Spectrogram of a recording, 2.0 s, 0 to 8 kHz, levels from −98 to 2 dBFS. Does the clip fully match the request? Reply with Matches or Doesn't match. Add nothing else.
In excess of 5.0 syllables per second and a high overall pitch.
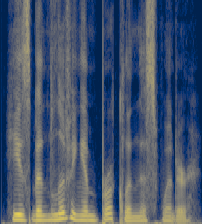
Doesn't match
